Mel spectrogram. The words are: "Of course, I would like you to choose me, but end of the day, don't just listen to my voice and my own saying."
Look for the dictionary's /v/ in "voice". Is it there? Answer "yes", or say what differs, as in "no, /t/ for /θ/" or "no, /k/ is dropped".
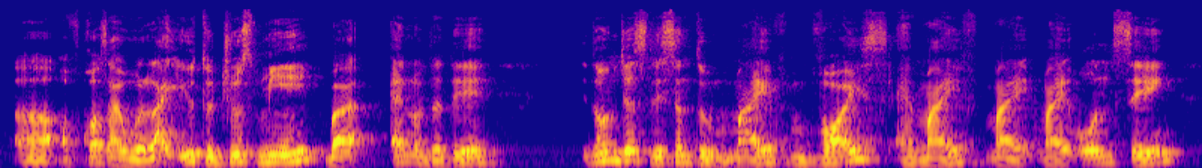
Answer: yes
